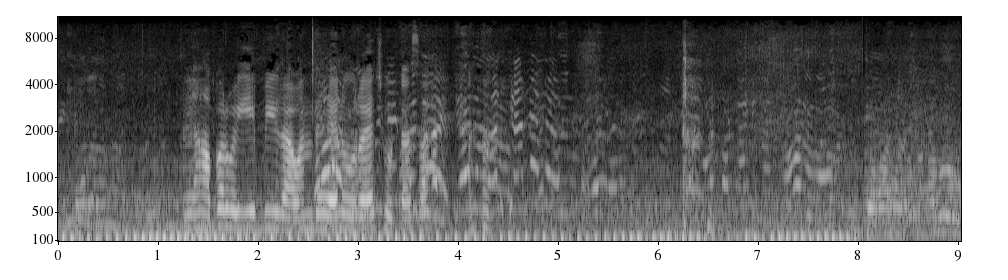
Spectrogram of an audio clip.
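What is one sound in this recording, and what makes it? Children shout and chatter nearby.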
